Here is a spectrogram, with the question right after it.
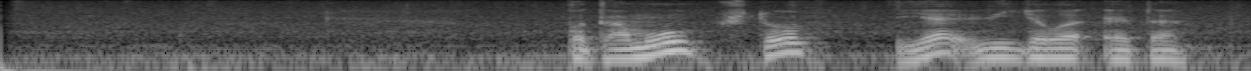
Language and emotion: Russian, neutral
